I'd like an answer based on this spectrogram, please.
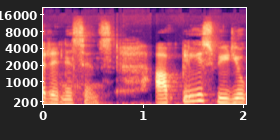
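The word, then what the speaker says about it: Renaissance: तो सबसे पहले है रिनेसेंस था क्या रिनेसेंस सबसे पहले 1500 से लेकर 1600 60 तक के पीरियड को रिनेसेंस कहा गया है इसको आप रिनेसेंस प्रोनाउंस करेंगे इट्स नॉट रेनेसा रिनेसेंस है ये और इसकी एक स्पेलिंग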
